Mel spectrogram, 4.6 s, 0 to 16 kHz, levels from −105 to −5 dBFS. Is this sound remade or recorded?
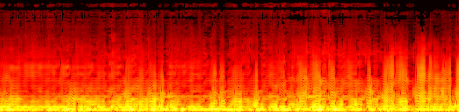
remade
